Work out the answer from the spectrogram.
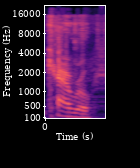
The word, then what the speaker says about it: Kairo: Let me ask a question just from the beginning, because you say Cairo. Yes, sir. Let's go to spell his name for me. So we spell it Kairo, not the traditional way with the C.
